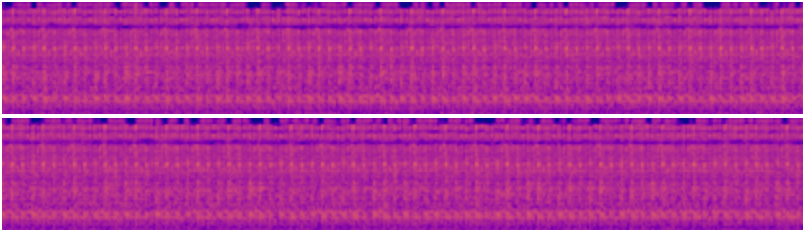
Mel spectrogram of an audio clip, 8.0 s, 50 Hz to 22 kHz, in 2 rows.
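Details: 2012 Honda Odyssey engine at even idle: constant light tinny rattle, roughly three taps a second, steady throughout; engine rattle at idle, cause unclear.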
